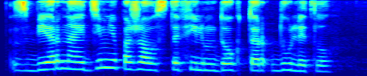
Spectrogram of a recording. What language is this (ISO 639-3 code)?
rus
